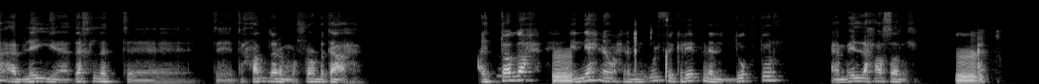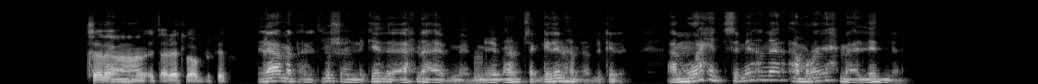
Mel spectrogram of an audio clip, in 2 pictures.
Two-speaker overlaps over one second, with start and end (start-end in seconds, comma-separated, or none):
none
